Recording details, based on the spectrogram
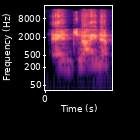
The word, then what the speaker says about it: angina: And the medical director on the set kept telling me, it's angina. And I said, well, I've never heard it pronounced angina. I've always heard it pronounced angina. No, it's angina, angina.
